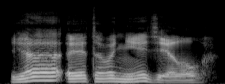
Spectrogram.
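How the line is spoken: Tired. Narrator (Russian): устало сказал Гарри

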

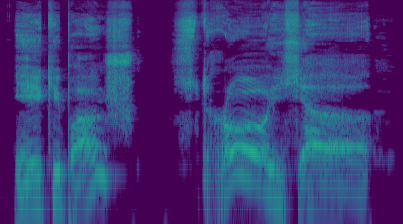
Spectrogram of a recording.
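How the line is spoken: Roar, two-headed creature. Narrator (Russian): взревел двуглавый Юл

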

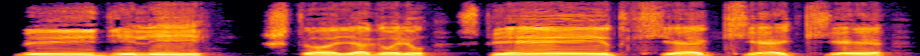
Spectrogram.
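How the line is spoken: Overly loud shout. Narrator (Russian): крикнул он, как мне показалось, слишком громко

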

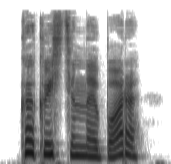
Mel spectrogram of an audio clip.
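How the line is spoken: Short laugh. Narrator (Russian): хохотнул Дерек

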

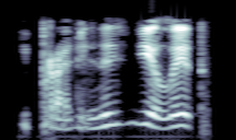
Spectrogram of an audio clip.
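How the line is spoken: Woman's snarl. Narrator (Russian): рыкнула супруга

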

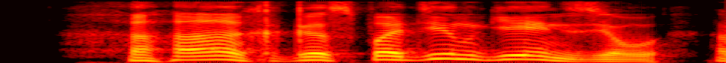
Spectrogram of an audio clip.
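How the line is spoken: Governess laughing. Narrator (Russian): рассмеялась гувернантка

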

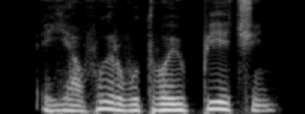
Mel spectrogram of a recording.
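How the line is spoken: Hoarse rasp. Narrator (Russian): прохрипел Кумихо

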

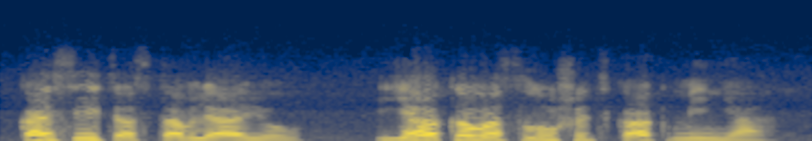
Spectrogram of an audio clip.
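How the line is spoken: Stern command. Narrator (Russian): Кирилл повелел строго

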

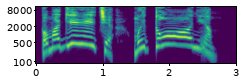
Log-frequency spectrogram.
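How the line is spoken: Two voices yelling. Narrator (Russian): Лиза с Данилом как заорали

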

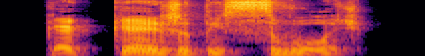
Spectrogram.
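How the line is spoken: Muttered through gritted teeth. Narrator (Russian): процедил сквозь зубы

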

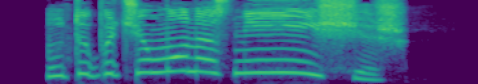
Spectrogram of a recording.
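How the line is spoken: Shout. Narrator (Russian): закричал Димка

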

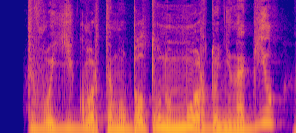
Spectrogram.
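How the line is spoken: Angry hiss, woman. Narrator (Russian): зло прошипела царевна, в одночасье лишившаяся своего тайного развлечения

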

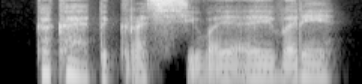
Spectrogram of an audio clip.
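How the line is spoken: Tender whisper. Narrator (Russian): прошептал Ренальд

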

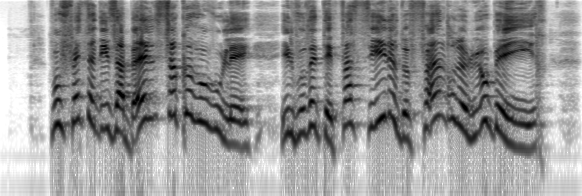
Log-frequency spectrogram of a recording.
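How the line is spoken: Ironic exclamation. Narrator (French): s'écria ironiquement Lady Ophelia

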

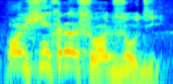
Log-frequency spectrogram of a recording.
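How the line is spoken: Lisping older woman shouting. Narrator (Russian): крикнула шепелявя женщина в годах

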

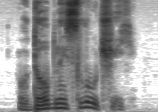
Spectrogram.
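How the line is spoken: Whispered. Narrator (Russian): прошептал

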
